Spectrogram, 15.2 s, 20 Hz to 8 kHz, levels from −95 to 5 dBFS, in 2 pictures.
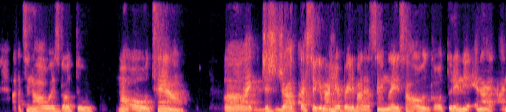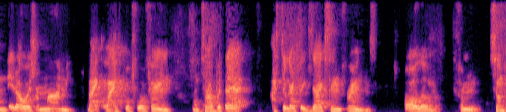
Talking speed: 220 wpm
